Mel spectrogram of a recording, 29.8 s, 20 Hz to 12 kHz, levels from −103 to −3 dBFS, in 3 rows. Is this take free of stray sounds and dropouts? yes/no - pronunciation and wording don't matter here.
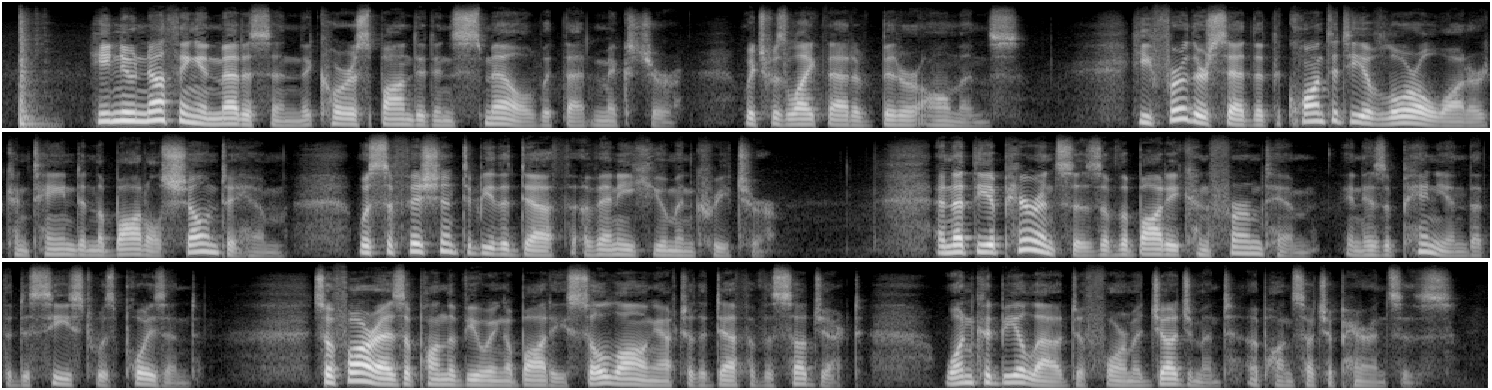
no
